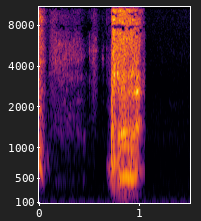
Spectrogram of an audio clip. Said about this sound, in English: Because, sorry, I'm... one sec, I got a little cough.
